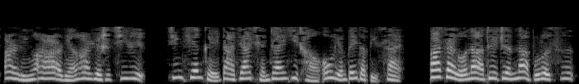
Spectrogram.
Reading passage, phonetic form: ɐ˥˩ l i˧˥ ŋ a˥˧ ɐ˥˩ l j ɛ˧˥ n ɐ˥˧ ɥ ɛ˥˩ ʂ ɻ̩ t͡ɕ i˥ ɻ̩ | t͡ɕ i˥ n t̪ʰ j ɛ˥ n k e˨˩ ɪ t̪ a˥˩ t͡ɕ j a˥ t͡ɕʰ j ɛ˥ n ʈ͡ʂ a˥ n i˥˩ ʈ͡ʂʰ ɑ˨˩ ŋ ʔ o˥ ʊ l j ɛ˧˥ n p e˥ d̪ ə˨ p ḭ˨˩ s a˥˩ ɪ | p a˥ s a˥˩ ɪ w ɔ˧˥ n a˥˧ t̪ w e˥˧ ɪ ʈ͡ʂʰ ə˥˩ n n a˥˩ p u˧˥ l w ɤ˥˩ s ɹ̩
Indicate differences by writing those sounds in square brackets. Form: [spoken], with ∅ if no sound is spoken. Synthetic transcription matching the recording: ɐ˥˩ l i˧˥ ŋ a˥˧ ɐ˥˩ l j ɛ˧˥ n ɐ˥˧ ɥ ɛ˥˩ ʂ ɻ̩ [t͡ɕʰ] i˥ ɻ̩ | t͡ɕ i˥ n t̪ʰ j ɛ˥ n k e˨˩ ɪ t̪ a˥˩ t͡ɕ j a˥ t͡ɕʰ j [ɛ˧˥] n ʈ͡ʂ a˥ n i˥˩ ʈ͡ʂʰ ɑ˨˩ ŋ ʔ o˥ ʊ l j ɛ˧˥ n p e˥ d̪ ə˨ p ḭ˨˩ s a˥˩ ɪ | p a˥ s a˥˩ ɪ w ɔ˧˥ n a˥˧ t̪ w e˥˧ ɪ [ʈ͡ʂ] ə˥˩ n n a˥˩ p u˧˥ l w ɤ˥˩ s ɹ̩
